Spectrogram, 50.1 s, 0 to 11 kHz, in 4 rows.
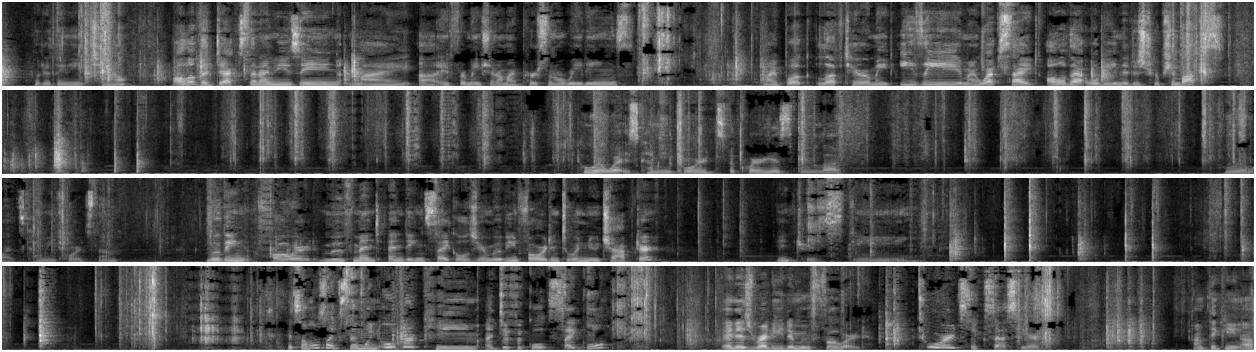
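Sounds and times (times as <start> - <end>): cards being shuffled: 11.5 - 26.8, 32.0 - 40.4, 47.6 - 49.3.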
